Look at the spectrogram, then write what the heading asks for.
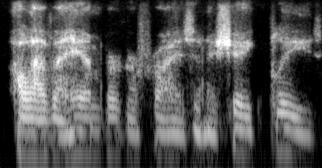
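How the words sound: It is said in a soft voice.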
